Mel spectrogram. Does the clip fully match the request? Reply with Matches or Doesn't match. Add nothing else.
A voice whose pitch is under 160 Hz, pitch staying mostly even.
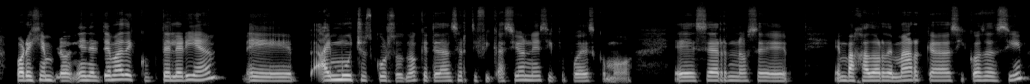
Doesn't match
